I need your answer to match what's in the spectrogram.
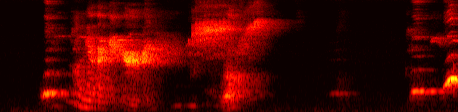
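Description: An African grey parrot gives a run of harsh, wavering and whistled sound imitations, then falls silent before a short rising whistle.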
